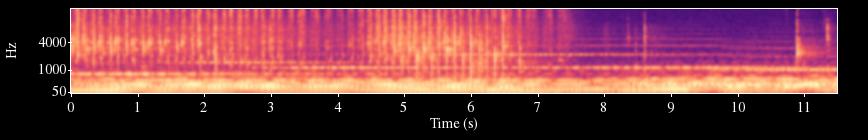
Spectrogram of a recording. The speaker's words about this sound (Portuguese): Agora junte as palmas das suas mãos e esfregue uma contra a outra com vigor por alguns instantes.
